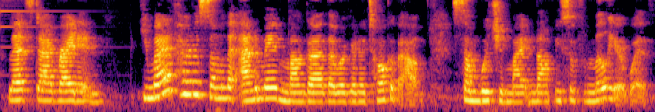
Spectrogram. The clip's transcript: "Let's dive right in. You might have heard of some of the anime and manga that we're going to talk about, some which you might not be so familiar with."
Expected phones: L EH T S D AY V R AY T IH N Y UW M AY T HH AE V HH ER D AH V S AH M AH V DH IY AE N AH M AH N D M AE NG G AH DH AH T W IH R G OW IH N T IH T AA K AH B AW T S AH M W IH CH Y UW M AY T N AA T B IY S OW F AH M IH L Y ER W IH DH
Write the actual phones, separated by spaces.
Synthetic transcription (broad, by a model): L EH T S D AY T R AY T IH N Y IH M AY T HH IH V HH ER D AH V S AH M AH V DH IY AE N AH M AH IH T M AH NG G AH DH AH T W IH R G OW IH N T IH T AA K AH B AW T S AH M W IH CH Y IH M AY T N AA T B IY S OW F AH M IH L Y ER W IH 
